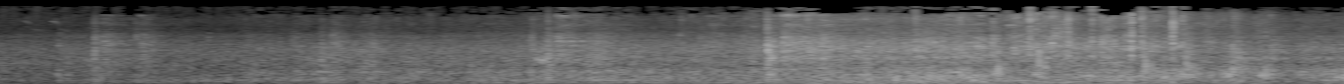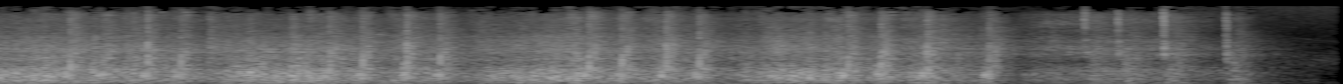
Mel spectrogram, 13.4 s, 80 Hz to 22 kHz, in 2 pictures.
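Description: A Class 42 diesel-hydraulic locomotive rumbles past on a heritage railway, its low engine drone swelling as it nears, followed by the rhythmic clatter of wheels over rail joints as the train goes by.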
